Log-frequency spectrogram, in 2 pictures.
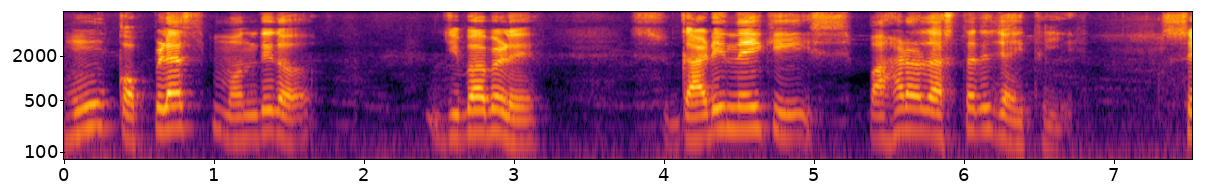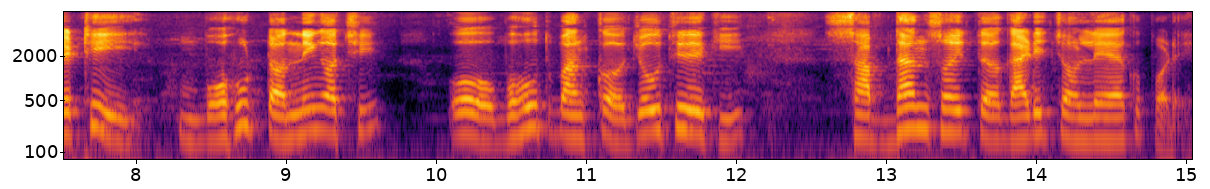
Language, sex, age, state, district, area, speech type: Odia, male, 30-45, Odisha, Cuttack, urban, spontaneous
